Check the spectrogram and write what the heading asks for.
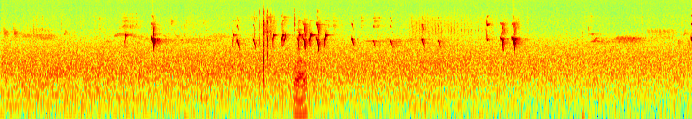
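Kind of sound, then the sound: bird, wild bird calling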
